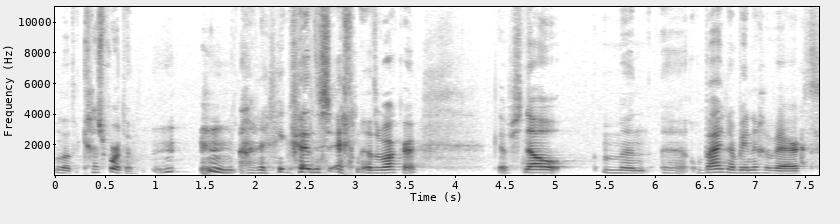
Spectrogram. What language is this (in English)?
Dutch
